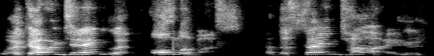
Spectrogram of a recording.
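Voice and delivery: insistent Fat Controller. Retold or imitated. Fat Controller insists to his engines, high and loud. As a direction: lay down the law.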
